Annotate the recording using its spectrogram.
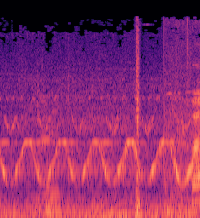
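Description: A siren wailing in a fast, steady up-and-down sweep, about two sweeps a second, over a low traffic and engine rumble. A single sharp click comes about one and a half seconds in.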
